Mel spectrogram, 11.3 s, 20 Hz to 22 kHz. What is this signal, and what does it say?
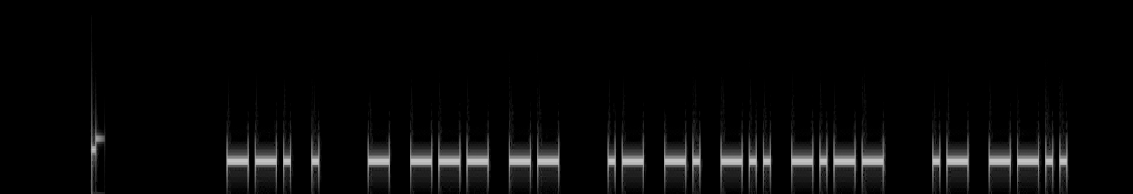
Morse code, heard as a keyed tone, about 17 wpm, 700 Hz. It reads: GE TOM ANDY AZ
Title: K1USN SST QSO Practice - 17wpm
